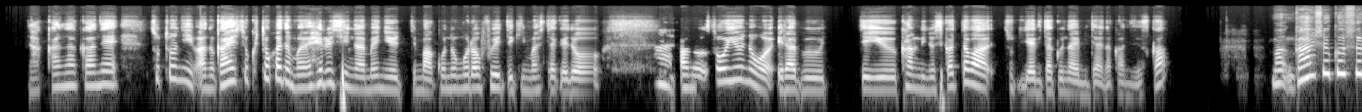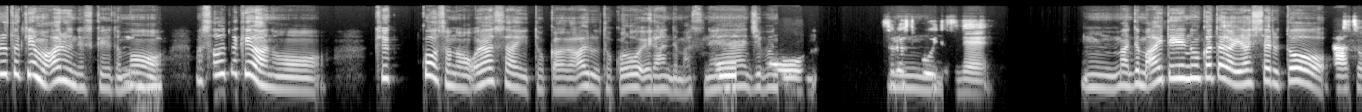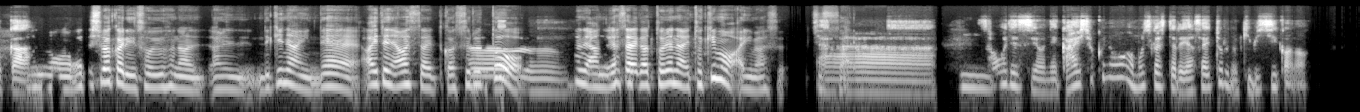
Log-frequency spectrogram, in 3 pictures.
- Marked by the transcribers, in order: other background noise
- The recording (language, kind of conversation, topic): Japanese, advice, 食事計画を続けられないのはなぜですか？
